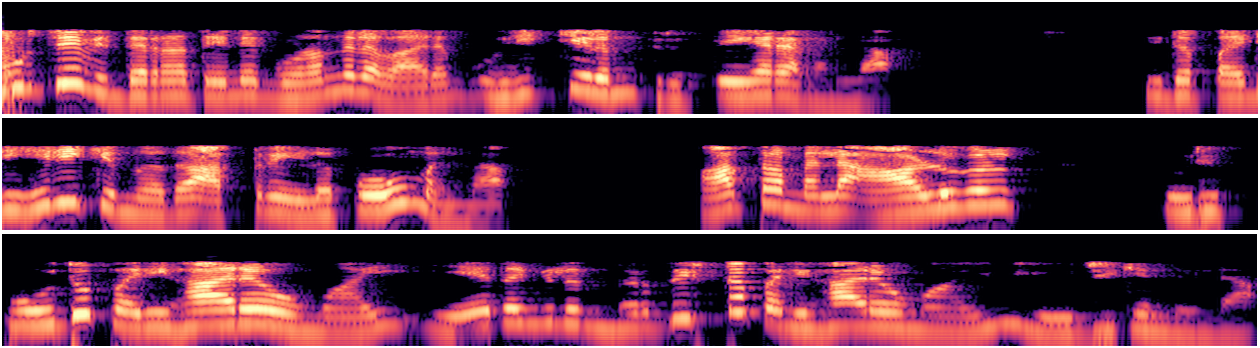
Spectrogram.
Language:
Malayalam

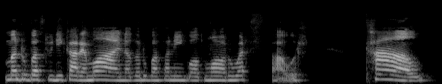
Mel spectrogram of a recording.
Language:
Welsh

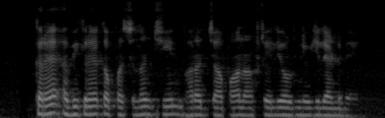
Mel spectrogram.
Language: Hindi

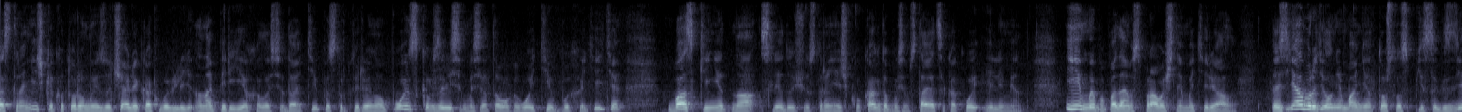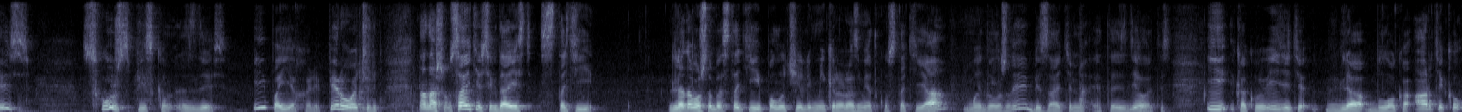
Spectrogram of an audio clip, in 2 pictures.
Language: Russian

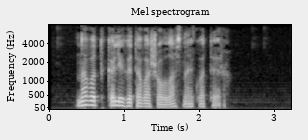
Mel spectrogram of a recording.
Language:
Belarusian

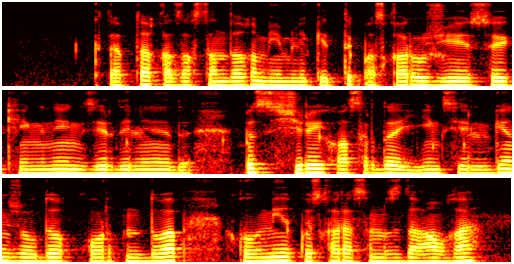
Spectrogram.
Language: Kazakh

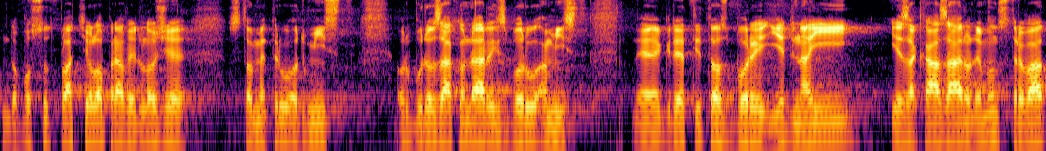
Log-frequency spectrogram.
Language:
Czech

